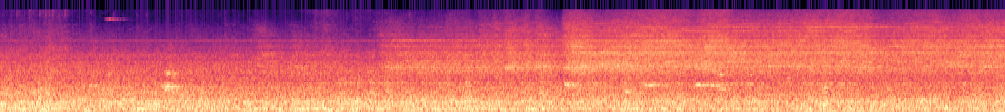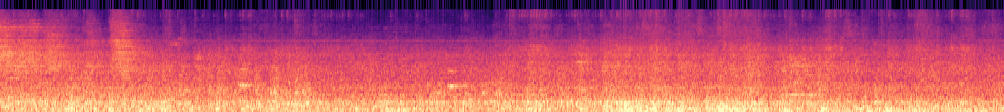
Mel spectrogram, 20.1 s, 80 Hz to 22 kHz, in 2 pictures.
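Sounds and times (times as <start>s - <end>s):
subway train wheels rumbling: 0.0s - 20.0s.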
